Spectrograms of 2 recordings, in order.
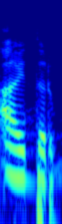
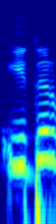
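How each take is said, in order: First: The first vowel sounds like 'eye'. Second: The first vowel sounds like 'ee'. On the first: "आइदर बोल लो" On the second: "ईदर बोल लो"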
